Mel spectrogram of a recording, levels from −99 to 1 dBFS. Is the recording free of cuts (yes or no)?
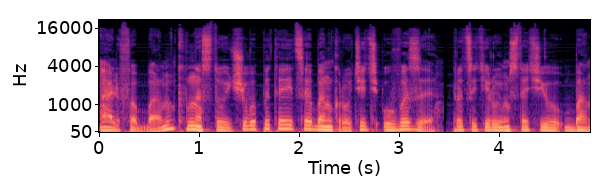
no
